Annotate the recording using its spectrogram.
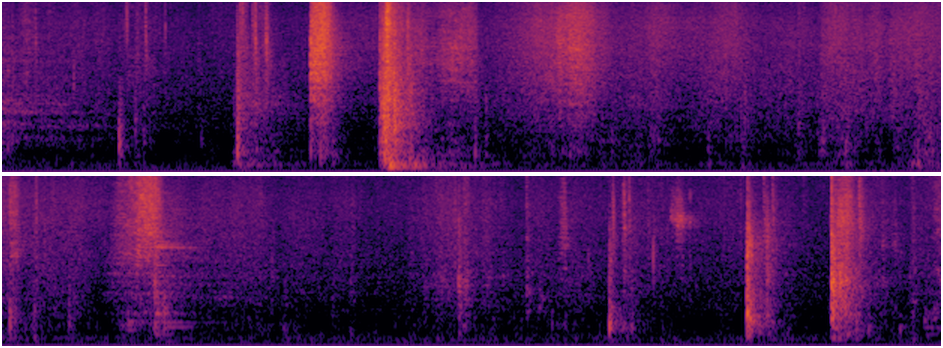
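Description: A person moving about a room handling things: scattered clicks and knocks, a louder thunk about two and a half seconds in, and a few short rustles.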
